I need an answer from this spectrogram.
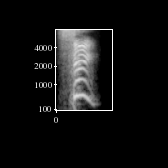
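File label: attack, Japanese; kikyou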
